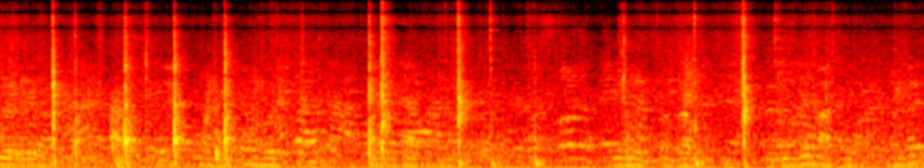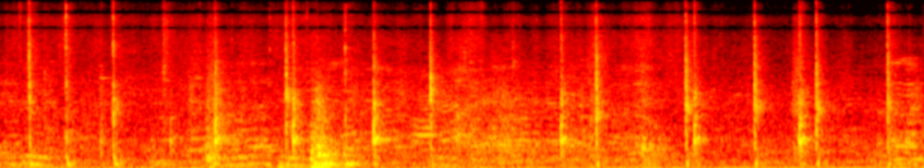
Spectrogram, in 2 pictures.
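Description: Large knife cutting through a wallago attu catfish on a wooden chopping block, with irregular sharp knocks and taps of the blade against the fish and the wood.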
